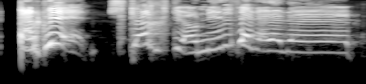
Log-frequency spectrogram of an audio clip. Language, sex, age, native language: Icelandic, female, 11, Icelandic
